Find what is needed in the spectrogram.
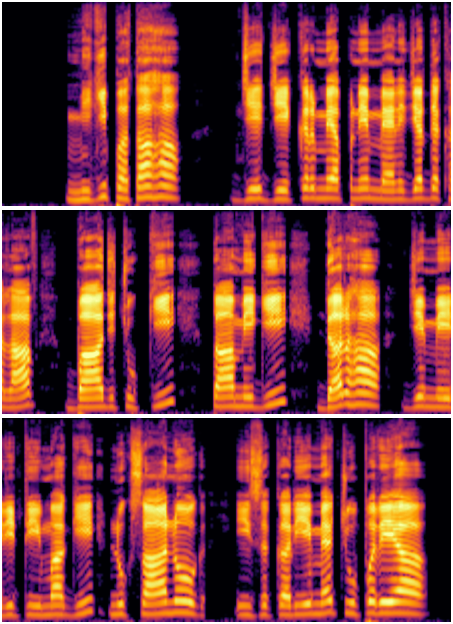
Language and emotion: Dogri, fearful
